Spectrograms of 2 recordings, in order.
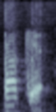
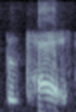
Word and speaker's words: Bucket: And their last name is Bucket, B-U-C-K-E-T, just like a pail, and she keeps trying to get people to pronounce it Bouquet. Miss Bouquet. And poor husband looks at her and says, but it's always been Bucket in my family.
